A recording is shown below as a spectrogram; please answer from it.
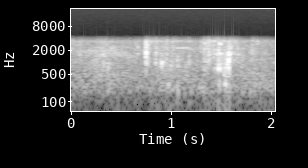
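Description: Shallow stream water running steadily, with a few short faint splashes from a dog wading at the water's edge, about a second in and again around a second and a half.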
